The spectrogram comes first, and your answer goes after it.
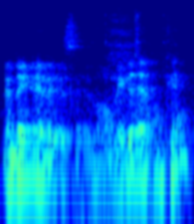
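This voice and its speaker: A man's voice: mid-range voice, expressive, a little fast, creaky, slight background noise. A man co-hosting a podcast in casual, joking banter with friends. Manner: joking, teasing. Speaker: podcast co-host. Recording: roomy, echoing sound.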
